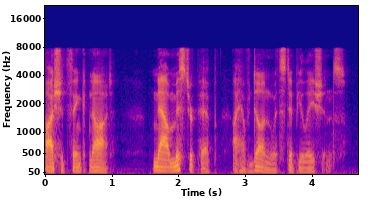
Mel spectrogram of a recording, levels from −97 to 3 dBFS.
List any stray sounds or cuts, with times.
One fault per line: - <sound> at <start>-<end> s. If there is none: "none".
none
